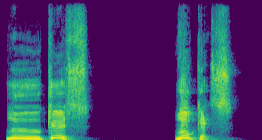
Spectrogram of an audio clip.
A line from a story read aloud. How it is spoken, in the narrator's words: His history teacher's very real yell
